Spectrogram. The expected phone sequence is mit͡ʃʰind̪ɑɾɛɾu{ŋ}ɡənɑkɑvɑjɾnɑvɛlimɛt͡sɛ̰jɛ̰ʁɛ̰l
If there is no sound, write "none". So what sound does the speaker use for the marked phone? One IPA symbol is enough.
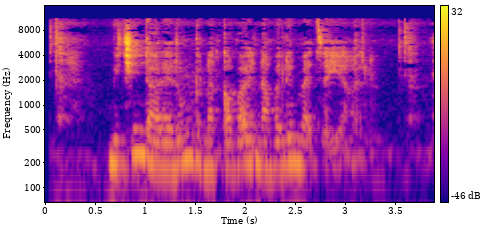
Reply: m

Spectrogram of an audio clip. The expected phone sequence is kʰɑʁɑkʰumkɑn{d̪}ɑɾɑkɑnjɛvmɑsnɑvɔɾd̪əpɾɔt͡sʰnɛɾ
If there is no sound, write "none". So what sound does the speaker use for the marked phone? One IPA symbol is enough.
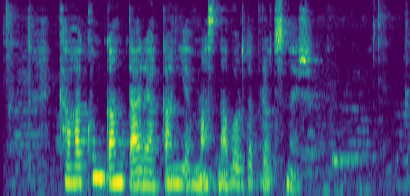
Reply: t̪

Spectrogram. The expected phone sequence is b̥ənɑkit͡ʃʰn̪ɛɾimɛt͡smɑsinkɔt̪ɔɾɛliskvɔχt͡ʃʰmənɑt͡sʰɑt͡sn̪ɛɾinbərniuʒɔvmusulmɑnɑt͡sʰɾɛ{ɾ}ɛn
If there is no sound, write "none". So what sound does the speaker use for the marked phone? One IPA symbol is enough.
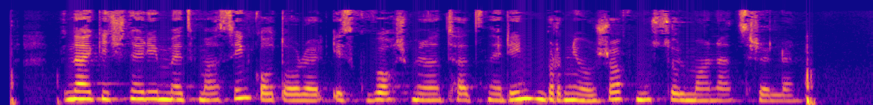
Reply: l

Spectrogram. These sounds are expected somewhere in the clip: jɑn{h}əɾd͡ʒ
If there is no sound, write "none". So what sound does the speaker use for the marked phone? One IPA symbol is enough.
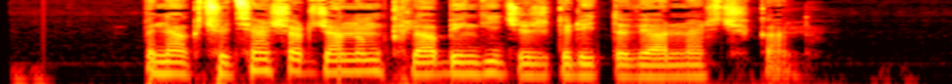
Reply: ʃ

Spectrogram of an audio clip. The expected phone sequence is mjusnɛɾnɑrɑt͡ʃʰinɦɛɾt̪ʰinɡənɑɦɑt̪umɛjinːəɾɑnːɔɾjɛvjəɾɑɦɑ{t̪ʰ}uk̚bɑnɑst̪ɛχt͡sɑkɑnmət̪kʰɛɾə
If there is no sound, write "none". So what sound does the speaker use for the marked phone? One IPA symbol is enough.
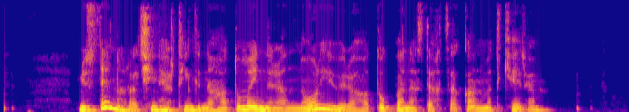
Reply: t̪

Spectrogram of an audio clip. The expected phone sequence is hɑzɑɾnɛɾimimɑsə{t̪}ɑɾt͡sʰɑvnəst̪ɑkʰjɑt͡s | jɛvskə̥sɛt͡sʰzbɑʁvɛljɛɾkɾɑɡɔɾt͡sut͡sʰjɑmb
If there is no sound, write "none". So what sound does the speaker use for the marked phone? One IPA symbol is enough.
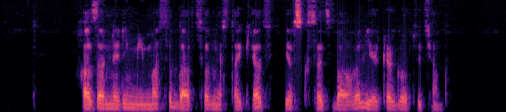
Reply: d̪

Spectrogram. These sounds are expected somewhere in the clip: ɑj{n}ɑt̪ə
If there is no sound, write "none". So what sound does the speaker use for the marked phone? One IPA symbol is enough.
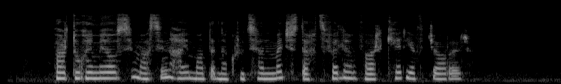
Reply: m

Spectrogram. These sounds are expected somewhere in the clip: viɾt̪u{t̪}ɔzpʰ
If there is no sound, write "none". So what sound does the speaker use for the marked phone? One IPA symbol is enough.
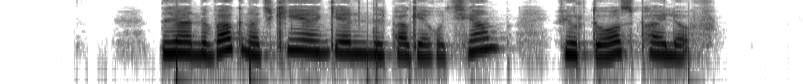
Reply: none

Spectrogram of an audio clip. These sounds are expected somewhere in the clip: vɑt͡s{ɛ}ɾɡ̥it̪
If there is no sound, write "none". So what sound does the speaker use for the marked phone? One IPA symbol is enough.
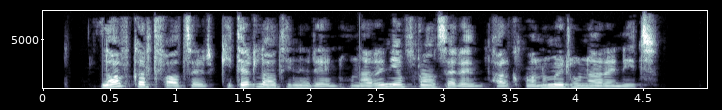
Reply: ɛ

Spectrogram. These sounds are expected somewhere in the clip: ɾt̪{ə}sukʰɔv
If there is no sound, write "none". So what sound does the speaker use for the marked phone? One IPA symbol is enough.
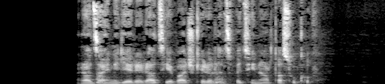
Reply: ɑ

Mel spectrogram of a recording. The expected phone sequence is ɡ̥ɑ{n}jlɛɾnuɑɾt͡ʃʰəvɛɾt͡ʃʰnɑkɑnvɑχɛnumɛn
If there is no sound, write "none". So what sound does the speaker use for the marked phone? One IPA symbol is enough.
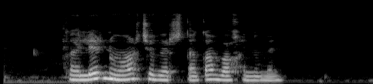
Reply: none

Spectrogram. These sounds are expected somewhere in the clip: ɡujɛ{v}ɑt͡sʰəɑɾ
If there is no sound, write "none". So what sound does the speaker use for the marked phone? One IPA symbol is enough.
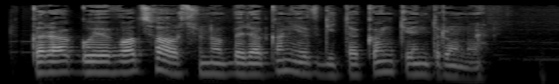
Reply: v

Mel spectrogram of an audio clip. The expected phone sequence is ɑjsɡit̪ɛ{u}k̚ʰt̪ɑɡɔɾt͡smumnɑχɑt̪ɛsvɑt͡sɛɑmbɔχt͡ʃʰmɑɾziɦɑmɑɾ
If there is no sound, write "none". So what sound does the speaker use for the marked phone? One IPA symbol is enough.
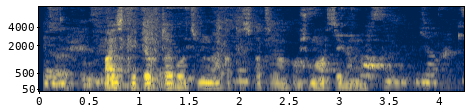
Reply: ɔ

